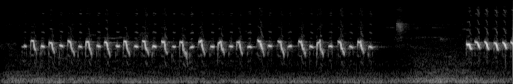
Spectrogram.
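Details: A yellow-vented bulbul gives a sustained trill of crisp repeated notes for about three and a half seconds, used as a lure for other bulbuls. After a brief pause, a faster buzzy run begins.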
